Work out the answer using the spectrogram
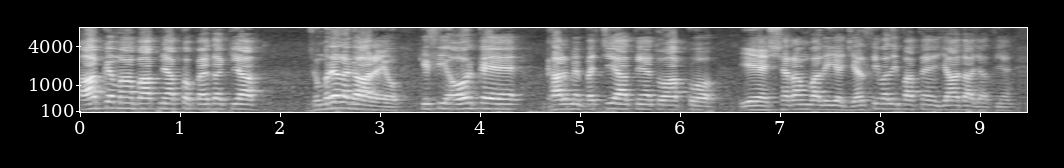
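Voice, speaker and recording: A man's voice: a little high, moderate pace, fairly bright tone, slight background noise, low-quality recording. A family vlogger talking casually and directly, repeating his points and checking in with "okay?". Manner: direct and repetitive, keeps asking "theek hai?". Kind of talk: casual vlog talk.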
